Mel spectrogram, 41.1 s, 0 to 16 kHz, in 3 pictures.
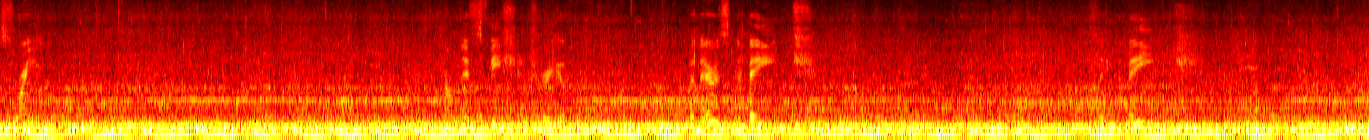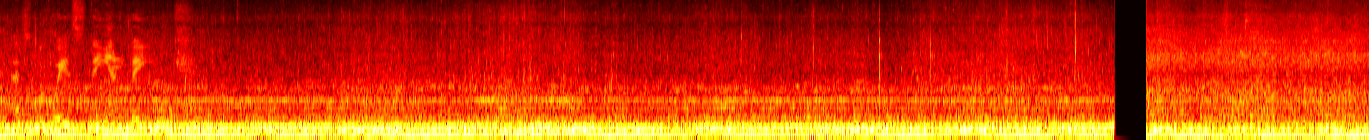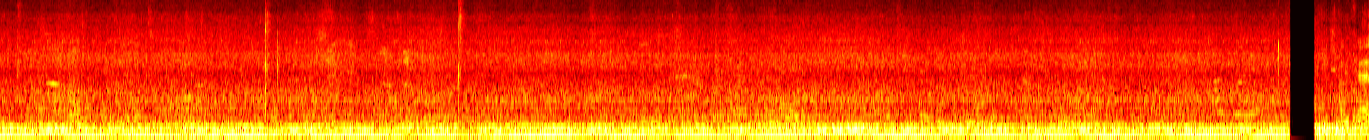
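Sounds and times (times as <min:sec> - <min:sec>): boat engine running: 0:00.0 - 0:41.0.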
